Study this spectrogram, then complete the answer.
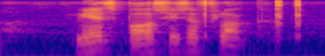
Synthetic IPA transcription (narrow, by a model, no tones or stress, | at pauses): miəsbɑːsisəflɐk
